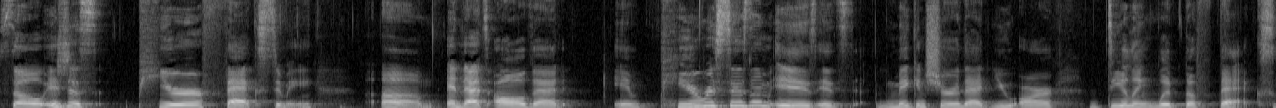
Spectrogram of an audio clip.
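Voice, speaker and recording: Speaking at a very slow pace, a woman with a Louisiana accent keeps a medium pitch. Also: lively intonation. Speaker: behavior analyst. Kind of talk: study tutorial. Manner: casual, many fillers.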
